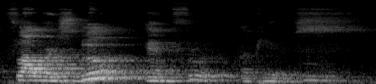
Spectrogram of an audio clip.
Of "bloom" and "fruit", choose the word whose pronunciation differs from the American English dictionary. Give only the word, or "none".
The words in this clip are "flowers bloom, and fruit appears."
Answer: bloom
